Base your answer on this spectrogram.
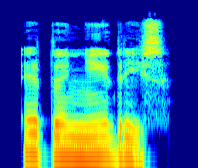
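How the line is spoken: Robber, quiet with sigh. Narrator (Russian): вздохнув, тихо сообщил разбойник

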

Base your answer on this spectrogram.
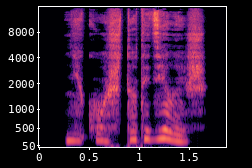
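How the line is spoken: Whispered question. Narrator (Russian): шепотом спрашиваю

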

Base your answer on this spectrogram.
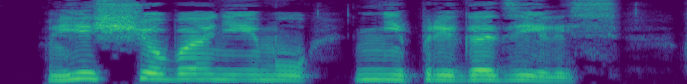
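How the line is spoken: Snorting. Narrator (Russian): хмыкнул Генрих

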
